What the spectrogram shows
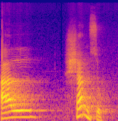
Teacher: Kemudian sya di mana? Sya di tengah lidah. Sementara lam di ujung lidah, al-syamsu. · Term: alif lam asy-syamsiyah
